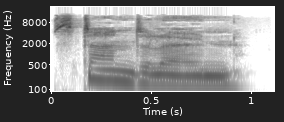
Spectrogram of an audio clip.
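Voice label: "stand-alone", British English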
